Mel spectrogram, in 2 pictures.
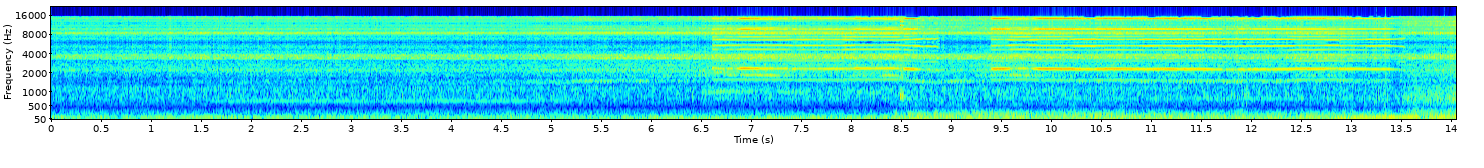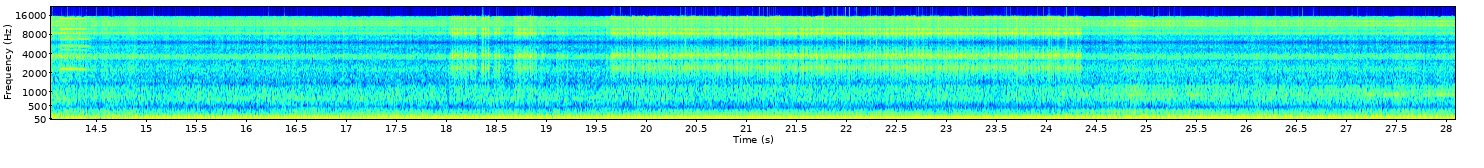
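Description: Cockpit sound of a Cessna 172 landing: engine at low power and air noise, with a steady high tone sounding for several seconds around the middle, broken once. About halfway through the engine note rises and settles into a loud, steady drone as power comes up.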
